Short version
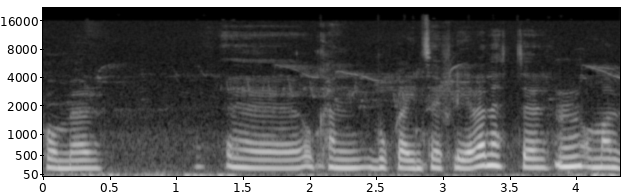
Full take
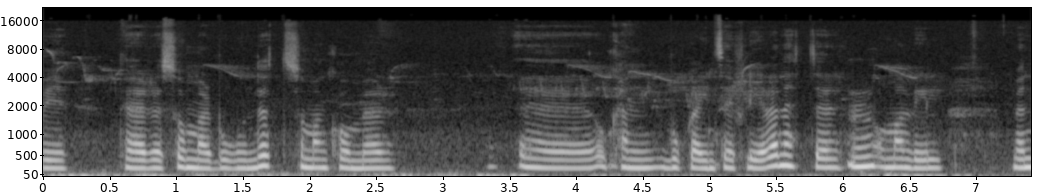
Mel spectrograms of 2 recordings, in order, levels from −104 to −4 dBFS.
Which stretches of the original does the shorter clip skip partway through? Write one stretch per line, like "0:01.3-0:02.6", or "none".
none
